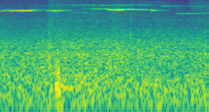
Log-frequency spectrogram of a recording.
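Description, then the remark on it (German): A bus pulls away, its steady broad engine rumble joined by a thin, high whine for about two seconds, with no voices. “Musst mich nicht gerade aus dem Bus stoßen!”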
